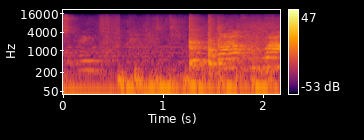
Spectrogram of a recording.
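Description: Kitchen tap running into a metal pot in the sink, a steady rush of water, with a voice over it in the second half.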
